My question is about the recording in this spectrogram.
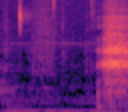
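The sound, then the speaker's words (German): A single quiet sneeze: a brief breathy intake, then a sudden hissy, airy burst that lasts to the end. No talking is heard. “Gesundheit.”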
